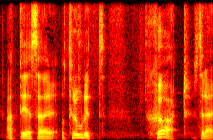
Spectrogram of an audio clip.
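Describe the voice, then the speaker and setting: A man speaks at a medium pitch with lively intonation and a dark, mellow tone. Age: 20s. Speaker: blues guitarist. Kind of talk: casual chat.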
